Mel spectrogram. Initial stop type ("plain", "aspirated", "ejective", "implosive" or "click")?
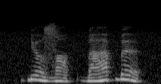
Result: implosive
